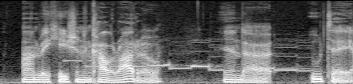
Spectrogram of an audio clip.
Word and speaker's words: Ute: vacation in Colorado, and Ute, I believe it's pronounced Ute, is like the tribes, the Native American tribes that are out there, and they have a lot of flute music.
